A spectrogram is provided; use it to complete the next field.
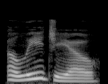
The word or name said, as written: eligio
